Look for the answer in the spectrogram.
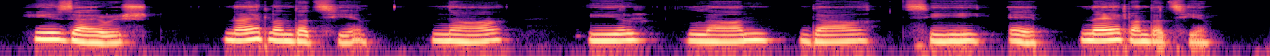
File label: He is Irish Armenian Na irkandatsi e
